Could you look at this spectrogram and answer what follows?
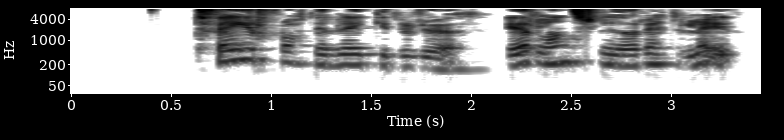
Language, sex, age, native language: Icelandic, female, 30-39, Icelandic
